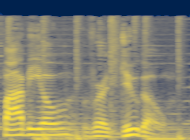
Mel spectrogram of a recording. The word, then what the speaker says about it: Favio Verdugo: And we're back with Favio Verdugo.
